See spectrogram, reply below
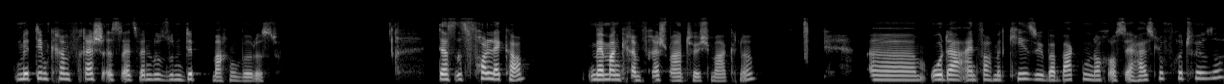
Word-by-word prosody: mit 255 +3 +3
dem 275 - +1
Crème 255 -1 -1
fraîche 245 +1 +3
isst, - - -4
als - - -1
wenn 230 +1 -3
du 235 - -3
so 220 0 -8
'n 220 -1 -6
Dip 245 - +3
machen 180 0 -3
würdest. 170 0 -4 1.6
Das 235 -1 +7
ist 235 - -4
voll 275 -2 +5
lecker, 235 +1 +3 0.6
wenn 225 0 +7
man 225 -1 +7
Crème 200 -3 -1
fraîche 200 +1 -1
ma 180 - -1
natürlich 180 -1 -2
mag, 160 -1 -6
ne? 245 +4 -6 1.1
Ähm, 205 -2 0
oder 225 -1 +4
einfach 215 +1 -2
mit 210 -1 -7
Käse 255 -2 -3
überbacken 215 +2 -1
noch 210 0 -5
aus - - -3
der - - -2
Heißluftfritteuse. 275 +6 -4
220 Hz, 170 wpm, -25 LUFS, 205-245 Hz, 1.6 s, Das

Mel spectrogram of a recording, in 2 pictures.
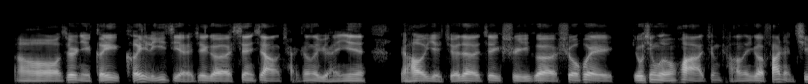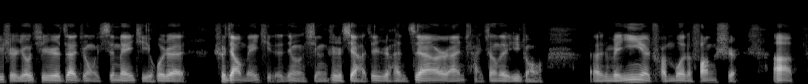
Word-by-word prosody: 哦， 90 0 +2
就 115 - +2
是 110 - +3
你 90 -3 -1
可 - - 0
以 105 -2 +3
可 - - +1
以 - - +1
理 105 +4 -3
解 75 -4 -1
这 100 -1 0
个 85 -2 +2
现 95 -3 0
象 85 -1 +2
产 - - -13
生 95 +1 -5
的 90 - -1
原 80 +1 -4
因， 90 0 +3 0.3
然 - - -3
后 95 0 +5
也 90 -2 -3
觉 85 - -1
得 95 -3 +3
这 100 0 -1
是 95 -1 -4
一 90 - -3
个 90 -2 +2
社 - - -2
会 90 -1 +1 0.2
流 100 0 0
行 110 +3 -1
文 95 0 +1
化， 85 -1 +3
正 105 -2 -13
常 90 - -7
的 95 - -5
一 - - -8
个 95 - +1
发 - - +2
展 75 - -9
趋 115 - -4
势。 110 - -2
尤 90 +3 0
其 105 - -9
是 100 -1 +2
在 - - +4
这 95 - -7
种 80 -3 -7
新 105 - -4
媒 95 -1 +3
体 100 - -6
或 95 - 0
者 85 -1 +3 0.3
社 - - -1
交 - - +7
媒 - - -4
体 - - -11
的 - - -9
这 95 - -6
种 85 -5 -7
形 80 +1 -7
势 - - -2
下， - - +4
这 100 - -4
是 90 - -3
很 80 -1 -7
自 - - -2
然 95 - +6
而 100 0 +1
然 90 +3 -1
产 - - -13
生 90 0 -4
的 85 -2 0
一 90 - -4
种， 75 -2 -8 0.5
呃， 85 - 0 0.2
音 110 +5 +4
乐 110 - +4
传 90 - -5
播 100 -1 +1
的 90 - -5
方 95 +4 0
式。 - - -4 0.3
啊， - - +6
90 Hz, 315 characters per minute, -27 LUFS, 85-100 Hz, 0.5 s, 交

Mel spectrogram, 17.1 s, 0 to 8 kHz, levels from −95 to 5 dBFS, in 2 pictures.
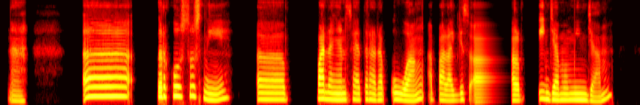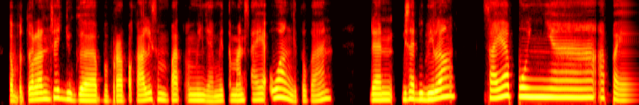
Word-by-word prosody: Nah, 140 -1 -6 0.8
eee, 270 +1 +5 0.4
terkhusus 270 -1 +1
nih, 180 +3 -1 0.4
eee, 180 -1 +1 0.5
pandangan 180 -3 +4
saya 175 -1 -3
terhadap 170 -1 -2
uang 170 0 +1
apalagi 155 -1 -3
soal 115 -8 -5 0.6
pinjam 180 -4 +1
meminjam. 170 - -1 0.5
Kebetulan 185 +3 0
saya 225 +1 0
juga 160 -5 +2
beberapa 145 -2 -4
kali 165 +5 0
sempat 165 -3 -4
meminjami 150 -3 -2
teman 150 +1 -2
saya 170 +1 -4
uang 225 - +2
gitu 145 0 -9
kan, 165 +9 -5 0.5
dan 170 +1 +1
bisa 185 +2 0
dibilang 195 +9 +3 0.4
saya 235 +5 +3
punya, 245 -2 +4
apa 220 -5 -6
ya, 150 0 -6
180 Hz, 115 wpm, -20 LUFS, 160-225 Hz, 0.8 s, eee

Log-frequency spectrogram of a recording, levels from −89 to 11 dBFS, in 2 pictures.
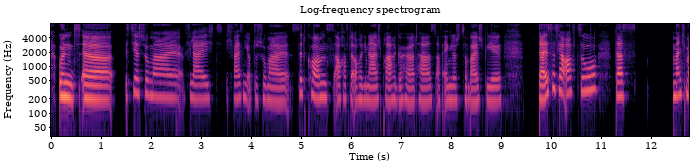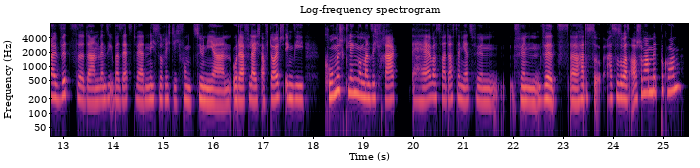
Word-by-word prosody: und, 220 -3 +5
äh, 190 -2 +7 0.3
ist 220 +3 -14
dir 275 -2 0
schon 260 -2 -8
mal 220 -2 -2
vielleicht 200 -1 -4 0.2
ich - - -25
weiß 205 +2 -2
nicht, 220 -3 -10
ob - - -20
du 195 - -15
schon 195 0 -14
mal 175 -2 -4
Sitcoms 220 -5 -3
auch 195 +1 -3
auf 200 - -12
der - - -4
Originalsprache 185 0 -3
gehört 175 0 -7
hast, 175 0 -4
auf 180 - -10
Englisch 185 +1 -8
zum 190 -1 -12
Beispiel. 175 +1 -4 0.7
Da 195 -2 +9
ist 275 - +3
es 335 -2 -1
ja 275 -2 +6
oft 275 0 -8
so, 300 +3 +1 0.3
dass 230 0 0 0.7
manchmal 230 -3 +1
Witze 240 -7 -2
dann, 170 0 0
wenn 180 +1 -3
sie 195 - -8
übersetzt 180 +2 -3
werden, 180 -1 -1
nicht 190 0 -4
so 190 - -4
richtig 185 -2 -10
funktionieren 165 -4 0
oder 180 0 +5
vielleicht 180 -1 +1
auf 180 0 -3
Deutsch 200 +3 +3
irgendwie 195 -1 -2 0.4
komisch 285 +7 +3
klingen 270 -2 +2
und 235 - +2
man 210 -1 +3
sich 205 0 -6
fragt: 195 +1 +5 0.3
„Hä, 175 +2 0
was 210 -1 -5
war 190 - -1
das 185 +2 -3
denn 200 -1 -5
jetzt 175 0 -5
für 185 - -9
'n 170 -1 -5 0.3
für 185 - -6
'n 175 0 -2
Witz?“ 180 -3 +3
Äh, 170 -1 +3
hattest 195 +1 -2
du - - -5
hast 205 0 -6
du 220 - -3
so 210 - 0
was 195 -1 +5
auch 190 - +1
schon 265 +6 -3
mal 275 0 +7
mitbekommen? 290 +4 +1
195 Hz, 180 wpm, -26 LUFS, 180-220 Hz, 0.7 s, Da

